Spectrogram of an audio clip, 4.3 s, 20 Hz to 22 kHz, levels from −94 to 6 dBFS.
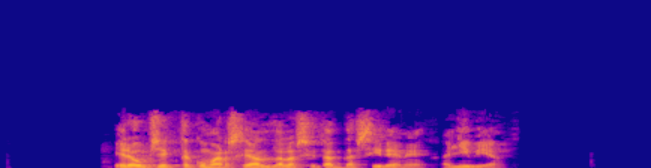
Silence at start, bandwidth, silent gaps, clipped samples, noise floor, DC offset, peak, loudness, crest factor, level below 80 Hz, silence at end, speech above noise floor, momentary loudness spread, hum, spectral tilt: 0.75 s; 7.8 kHz; none; under 0.1%; under -90 dBFS; under 0.1%; -2 dBFS; -19 LUFS; 20 dB; -62 dBFS; 1 s; over 71 dB; 10 LU; none; -4 dB/octave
